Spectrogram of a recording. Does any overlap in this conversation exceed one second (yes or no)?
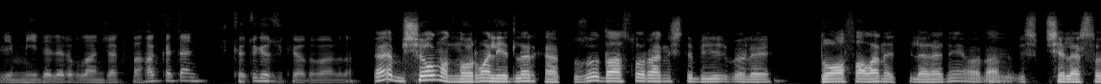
no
